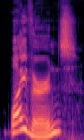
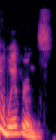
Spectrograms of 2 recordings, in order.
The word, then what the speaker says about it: wyverns: Wyverns.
